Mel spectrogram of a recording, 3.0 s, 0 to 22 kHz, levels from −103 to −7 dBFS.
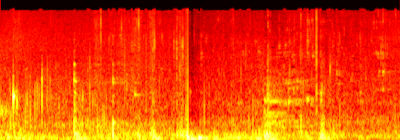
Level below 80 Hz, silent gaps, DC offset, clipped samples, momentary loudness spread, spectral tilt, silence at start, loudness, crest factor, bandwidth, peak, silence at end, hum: -28 dBFS; none; 0.2%; under 0.1%; 5 LU; -6 dB/octave; 0 s; -25 LUFS; 24 dB; 17 kHz; 0 dBFS; 0 s; none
